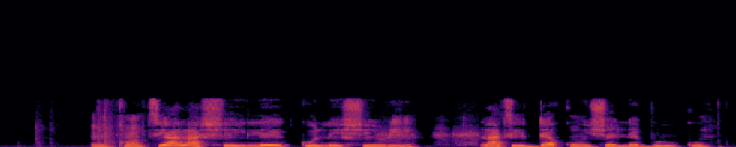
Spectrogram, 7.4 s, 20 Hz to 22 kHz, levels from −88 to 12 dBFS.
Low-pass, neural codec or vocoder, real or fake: 7.2 kHz; none; real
